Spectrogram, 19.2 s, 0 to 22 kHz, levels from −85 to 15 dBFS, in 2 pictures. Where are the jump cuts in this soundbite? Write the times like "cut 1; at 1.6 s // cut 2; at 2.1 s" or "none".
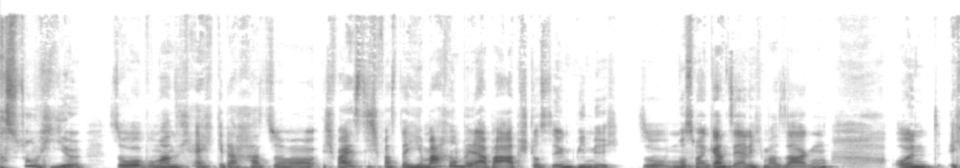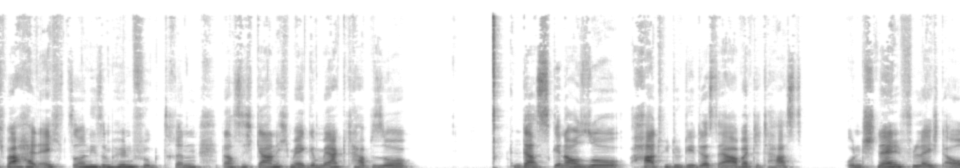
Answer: none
